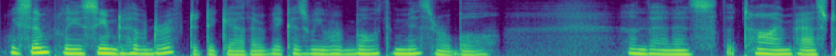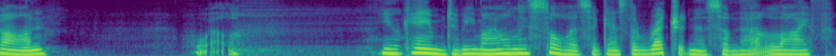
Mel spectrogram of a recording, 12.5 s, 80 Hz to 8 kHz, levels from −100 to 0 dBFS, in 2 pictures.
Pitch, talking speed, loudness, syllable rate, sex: 165 Hz, 155 wpm, -19 LUFS, 5.5 syllables/s, female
